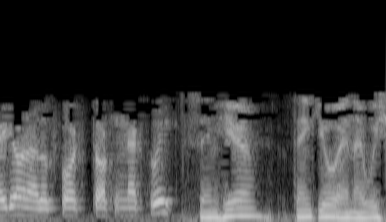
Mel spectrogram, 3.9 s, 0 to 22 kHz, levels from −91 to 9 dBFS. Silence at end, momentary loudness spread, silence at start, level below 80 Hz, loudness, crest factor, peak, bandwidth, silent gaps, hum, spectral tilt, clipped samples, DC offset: 0 s; 7 LU; 0 s; -32 dBFS; -21 LUFS; 14 dB; -6 dBFS; 4 kHz; none; none; -11 dB/octave; under 0.1%; under 0.1%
